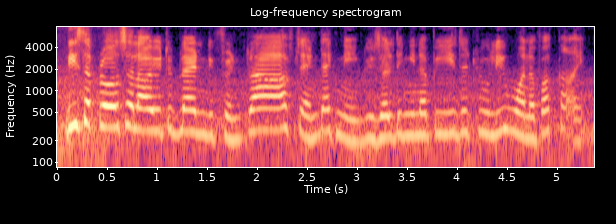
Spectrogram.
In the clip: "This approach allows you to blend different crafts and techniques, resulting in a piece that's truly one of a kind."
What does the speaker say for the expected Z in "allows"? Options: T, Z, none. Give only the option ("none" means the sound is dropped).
none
